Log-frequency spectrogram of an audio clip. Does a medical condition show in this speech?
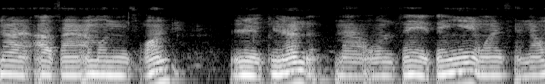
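Yes: traumatic brain injury; moped accident.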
